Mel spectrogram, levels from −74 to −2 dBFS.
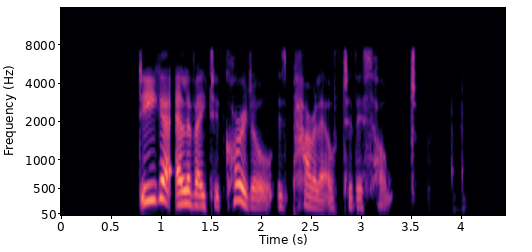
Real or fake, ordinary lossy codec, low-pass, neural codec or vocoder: real; none; 7.2 kHz; none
